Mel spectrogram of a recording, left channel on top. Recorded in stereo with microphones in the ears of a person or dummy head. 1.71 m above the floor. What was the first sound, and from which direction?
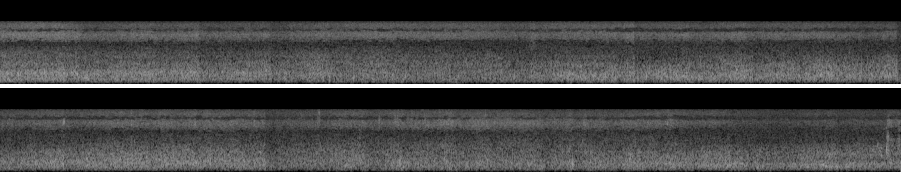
Only background noise.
